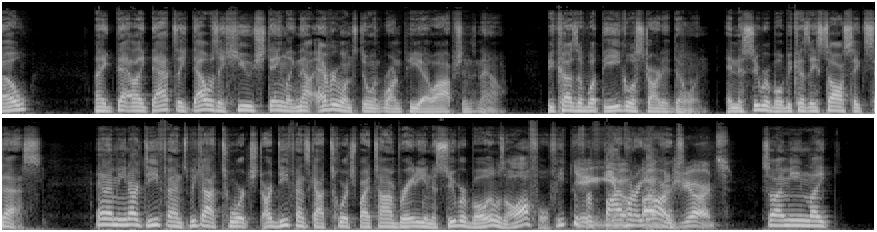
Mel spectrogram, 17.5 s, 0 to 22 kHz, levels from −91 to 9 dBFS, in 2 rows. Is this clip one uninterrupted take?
yes; 0 cuts

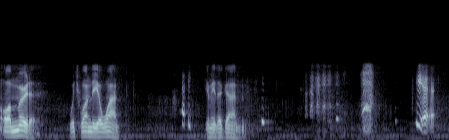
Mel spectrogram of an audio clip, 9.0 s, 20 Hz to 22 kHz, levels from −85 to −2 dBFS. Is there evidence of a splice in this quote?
no; 0 cuts

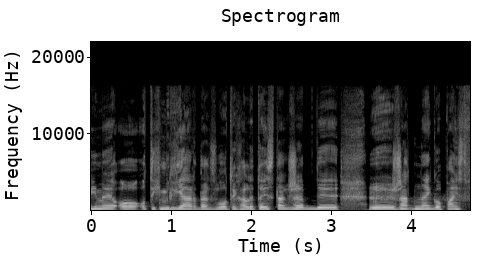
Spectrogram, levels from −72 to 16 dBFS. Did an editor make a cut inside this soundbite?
no; 0 cuts

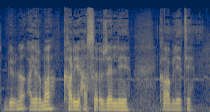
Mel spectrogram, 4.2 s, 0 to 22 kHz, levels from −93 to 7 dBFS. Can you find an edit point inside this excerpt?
yes; 1 cut; at 3.2 s

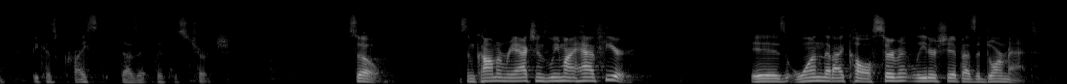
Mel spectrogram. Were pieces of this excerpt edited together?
no; 0 cuts

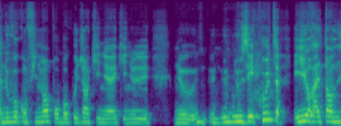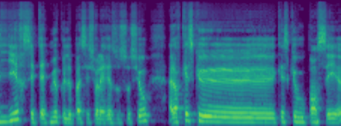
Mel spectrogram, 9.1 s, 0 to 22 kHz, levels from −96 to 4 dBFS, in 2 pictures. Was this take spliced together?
no; 0 cuts

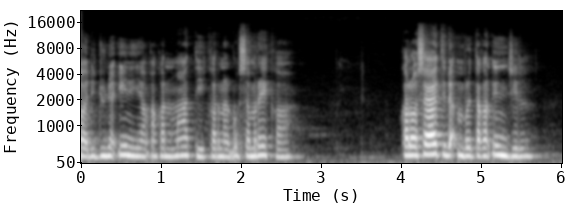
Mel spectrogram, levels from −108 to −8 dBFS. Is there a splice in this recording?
yes; 1 cut; at 3.8 s

